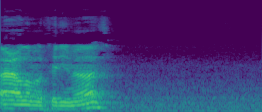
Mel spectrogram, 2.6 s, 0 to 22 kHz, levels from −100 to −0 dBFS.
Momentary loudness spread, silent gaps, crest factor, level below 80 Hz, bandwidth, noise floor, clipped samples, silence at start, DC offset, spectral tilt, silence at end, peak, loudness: 9 LU; none; 18 dB; -60 dBFS; 12 kHz; -55 dBFS; under 0.1%; 0 s; under 0.1%; -6 dB/octave; 1.45 s; -12 dBFS; -29 LUFS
